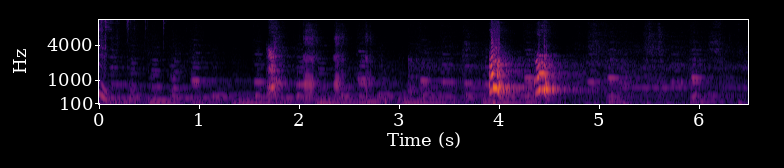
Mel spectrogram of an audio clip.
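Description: A dog barking in short bursts, a few about two seconds in and two louder barks about four seconds in, over background music.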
